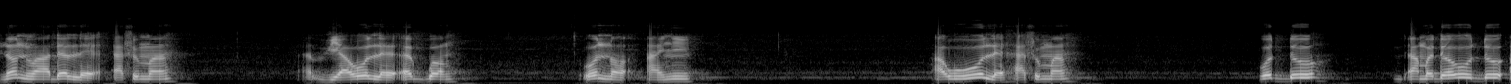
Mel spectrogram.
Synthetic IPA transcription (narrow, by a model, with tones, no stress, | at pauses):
nɔ̃˦nũ˨a˨ɖe˦leɛ̰˨a̰˨fi˦mã˦ | vi˨a˨wo˦le˨ḛ˦ɡ͡bɔ˦m | wʔo˦nɔ̃˨a˨ɲĩ˦ | a̰˨wu˨wo˦le˨a˨fi˦mã˦ | wo˦do˦ | a˨mə̃˨ɖe˦wo˦ɖo˦ʔ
